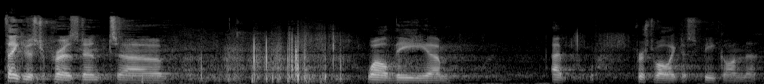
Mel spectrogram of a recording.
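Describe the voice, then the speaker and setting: A man, a state senator, speaking on a bill haltingly with many fillers. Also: fairly low pitch, steady tone. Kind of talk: floor speech. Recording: reverberant chamber with faint room noise.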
